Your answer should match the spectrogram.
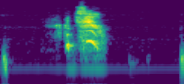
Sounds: Sneeze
